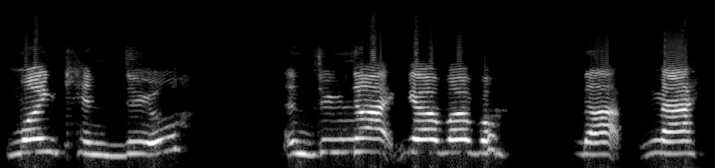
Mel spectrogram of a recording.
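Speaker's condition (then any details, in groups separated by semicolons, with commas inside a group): Cerebral palsy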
